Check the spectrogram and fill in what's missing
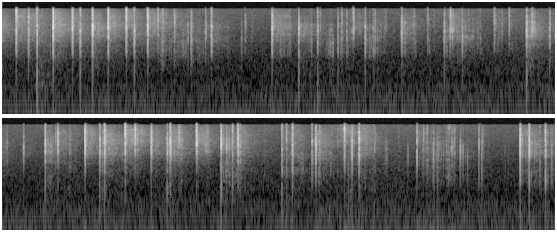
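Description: Long lavender nails tap and scratch a flat, hand-sized, pale yellow pliable wax sheet while fingers crinkle it. The result is a rapid, uneven run of sharp, bright crackling clicks and crinkles with almost no low end, each snap dying away instantly.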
